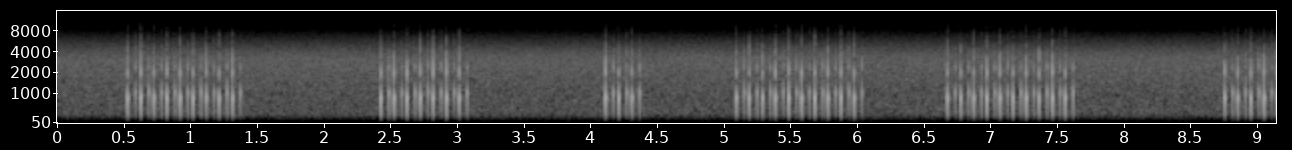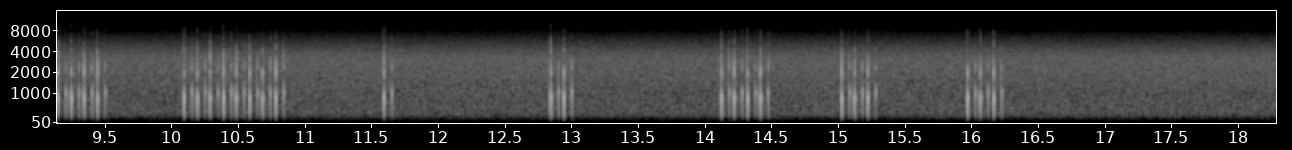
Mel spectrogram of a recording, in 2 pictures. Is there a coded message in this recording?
Yes: pulse dialling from 0.5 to 16.2 s, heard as clicks on a phone line, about 10 pulses a second, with phone line noise. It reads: 9 7 3 0 0 8 8 1 2 4 3 3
